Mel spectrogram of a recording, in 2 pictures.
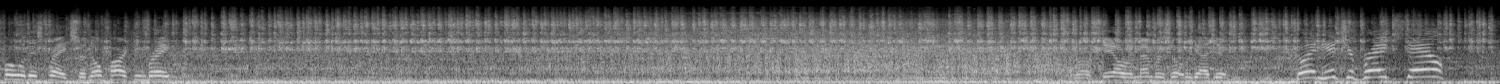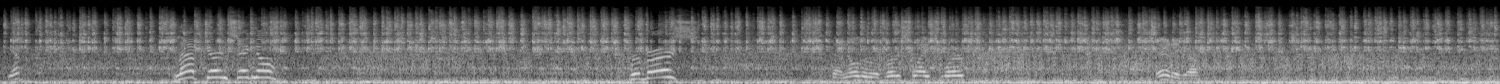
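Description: A car engine idles with a deep, steady exhaust rumble close by.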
